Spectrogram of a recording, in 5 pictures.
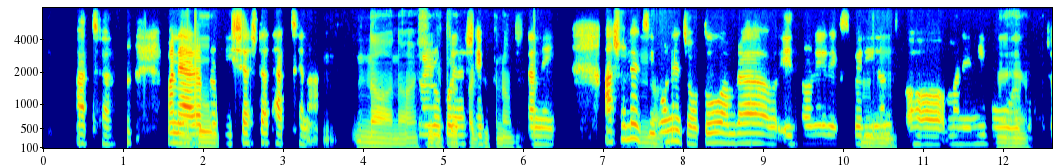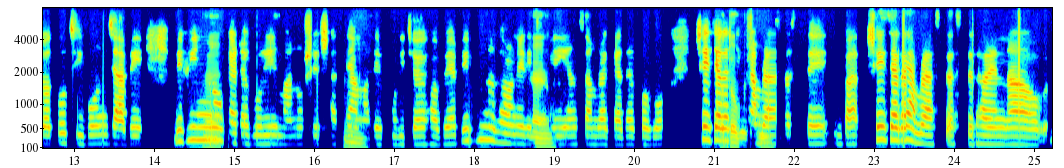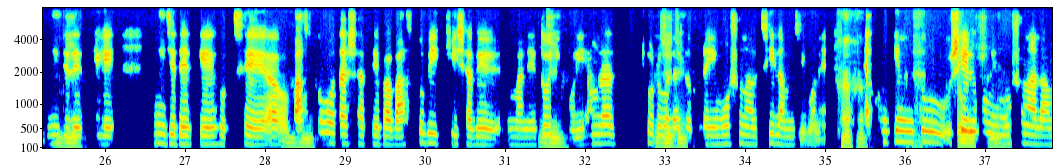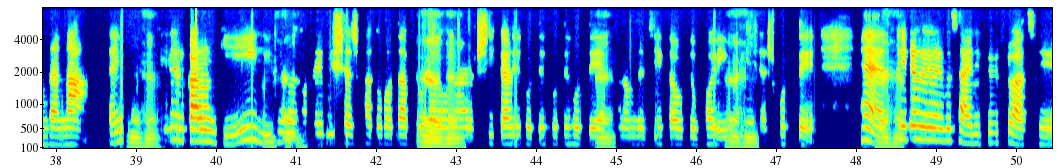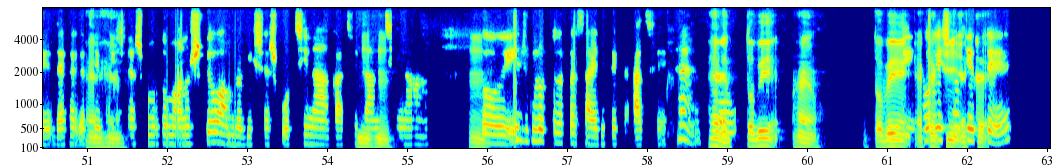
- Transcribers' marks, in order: static; chuckle; tapping; distorted speech; in English: "এক্সপেরিয়েন্স"; other background noise; laugh
- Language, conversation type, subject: Bengali, unstructured, বন্ধুত্বে আপনি কি কখনো বিশ্বাসঘাতকতার শিকার হয়েছেন, আর তা আপনার জীবনে কী প্রভাব ফেলেছে?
